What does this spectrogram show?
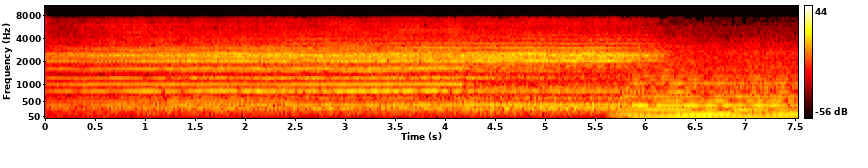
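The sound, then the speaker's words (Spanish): A loud, continuous chorus of car horns blaring together without pause as West Berliners protest on the anniversary of the Berlin Wall's construction, many overlapping tones held steadily, with deeper horn tones joining in toward the end. “Después protestan a bocinazos.”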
